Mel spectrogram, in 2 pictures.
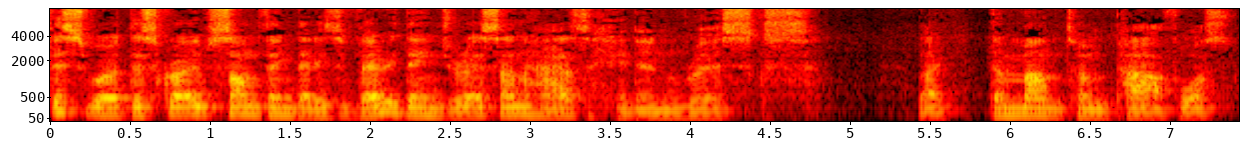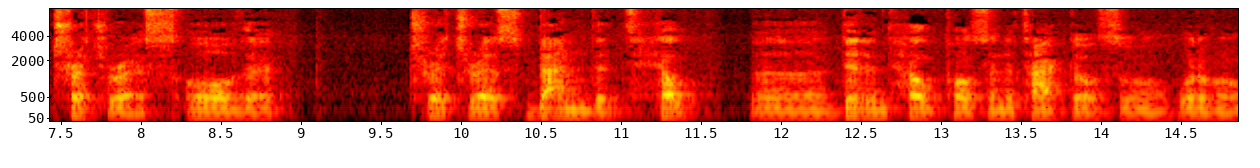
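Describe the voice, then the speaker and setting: Speaking fairly slowly with a non-native accent, a man uses ordinary pitch variation. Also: fairly low pitch for a man. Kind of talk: language teacher, slow clear explanation.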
